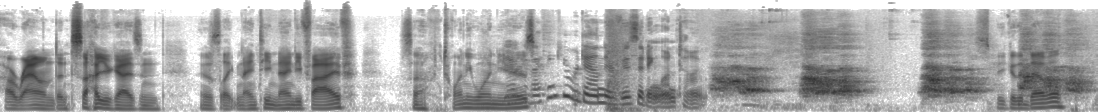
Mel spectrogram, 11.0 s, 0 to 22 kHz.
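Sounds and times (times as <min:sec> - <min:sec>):
speech: 0:00.1 - 0:07.7, 0:10.0 - 0:10.9
dog barking: 0:07.1 - 0:10.9.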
